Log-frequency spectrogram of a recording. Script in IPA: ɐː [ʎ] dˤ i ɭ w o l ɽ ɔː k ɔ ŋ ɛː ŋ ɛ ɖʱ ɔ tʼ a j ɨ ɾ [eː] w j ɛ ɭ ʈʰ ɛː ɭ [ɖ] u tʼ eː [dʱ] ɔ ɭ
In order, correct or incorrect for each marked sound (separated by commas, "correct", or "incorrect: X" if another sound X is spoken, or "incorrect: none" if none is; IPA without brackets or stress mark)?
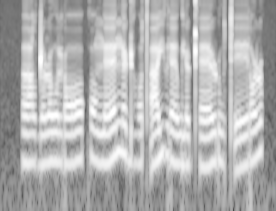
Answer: incorrect: l, incorrect: ɛː, incorrect: ɽ, incorrect: ɾ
